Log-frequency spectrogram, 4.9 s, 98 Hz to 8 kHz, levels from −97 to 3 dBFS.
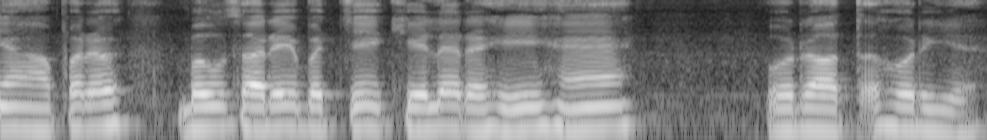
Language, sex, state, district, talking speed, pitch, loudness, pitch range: Hindi, male, Uttar Pradesh, Shamli, 160 wpm, 140 Hz, -18 LUFS, 135-145 Hz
